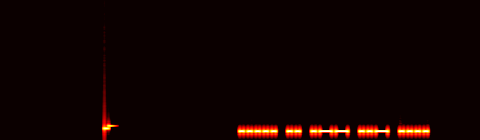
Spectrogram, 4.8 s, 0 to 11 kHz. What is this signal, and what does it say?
Morse code, heard as a keyed tone, about 30 wpm, 700 Hz. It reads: 5IWUH
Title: Five Challenging Letter-Number Combinations 30wpm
